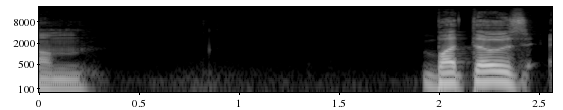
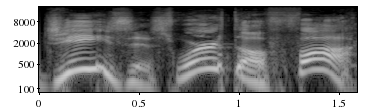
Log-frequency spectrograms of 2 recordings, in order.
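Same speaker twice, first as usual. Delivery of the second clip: shocked; 9 semitones higher, 3 dB louder, slower than usual. Retold or imitated. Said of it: "It's like".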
